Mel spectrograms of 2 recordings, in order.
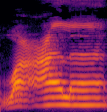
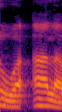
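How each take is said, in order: First: The sound after 'wa' is pressed hard. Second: The sound after 'wa' is said lightly. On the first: The speaker calls it right. "চাপ দিয়ে বলতে হবে" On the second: The speaker calls it wrong. "অনেকেই ভুল করে ওয়া আলা বলে"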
